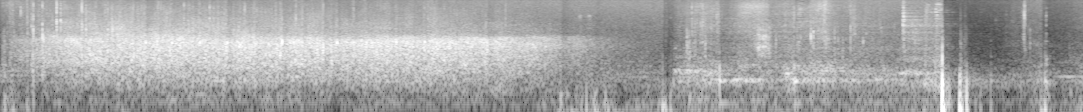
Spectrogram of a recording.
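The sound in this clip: An audience applauds to welcome a Venerable Buddhist monk who is about to speak. The steady clapping dies away about halfway through, leaving quieter room noise and a few scattered knocks and thumps.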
